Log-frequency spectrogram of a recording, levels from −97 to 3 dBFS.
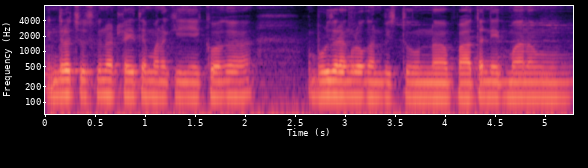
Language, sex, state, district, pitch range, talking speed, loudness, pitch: Telugu, male, Andhra Pradesh, Guntur, 125-130 Hz, 115 wpm, -28 LUFS, 125 Hz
